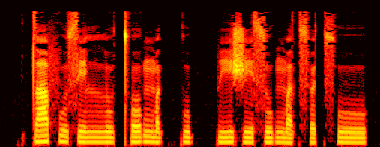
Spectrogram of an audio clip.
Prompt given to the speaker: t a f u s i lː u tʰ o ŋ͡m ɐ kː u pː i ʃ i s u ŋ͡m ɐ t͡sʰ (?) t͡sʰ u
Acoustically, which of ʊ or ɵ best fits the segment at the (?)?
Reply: ɵ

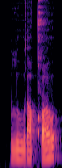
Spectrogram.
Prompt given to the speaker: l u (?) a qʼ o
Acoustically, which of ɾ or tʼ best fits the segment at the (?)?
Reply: ɾ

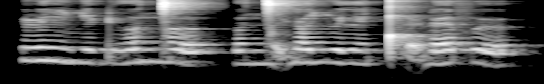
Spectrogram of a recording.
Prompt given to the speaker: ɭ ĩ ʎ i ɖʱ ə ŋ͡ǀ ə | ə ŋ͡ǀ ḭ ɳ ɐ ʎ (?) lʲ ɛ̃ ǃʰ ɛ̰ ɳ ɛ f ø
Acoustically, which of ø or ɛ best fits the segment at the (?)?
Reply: ø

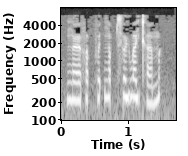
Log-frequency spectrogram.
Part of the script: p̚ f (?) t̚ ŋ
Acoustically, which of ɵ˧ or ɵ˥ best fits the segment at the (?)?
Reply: ɵ˧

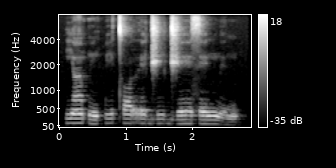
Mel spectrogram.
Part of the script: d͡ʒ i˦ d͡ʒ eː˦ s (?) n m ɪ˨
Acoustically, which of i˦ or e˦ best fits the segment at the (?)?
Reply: e˦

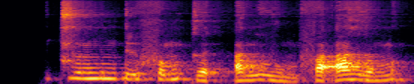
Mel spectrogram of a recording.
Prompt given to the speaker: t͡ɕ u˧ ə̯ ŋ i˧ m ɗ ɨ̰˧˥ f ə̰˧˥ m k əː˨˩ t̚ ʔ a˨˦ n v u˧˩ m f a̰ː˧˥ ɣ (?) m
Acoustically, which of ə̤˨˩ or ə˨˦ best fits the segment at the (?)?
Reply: ə˨˦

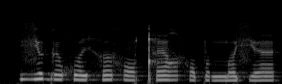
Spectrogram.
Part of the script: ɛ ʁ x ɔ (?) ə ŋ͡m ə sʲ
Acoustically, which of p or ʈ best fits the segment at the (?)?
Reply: p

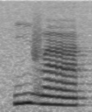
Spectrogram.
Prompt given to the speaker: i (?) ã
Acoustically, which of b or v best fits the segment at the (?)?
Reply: v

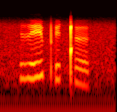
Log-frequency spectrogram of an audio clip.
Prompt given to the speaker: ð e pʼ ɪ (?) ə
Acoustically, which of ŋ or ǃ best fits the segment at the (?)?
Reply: ǃ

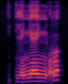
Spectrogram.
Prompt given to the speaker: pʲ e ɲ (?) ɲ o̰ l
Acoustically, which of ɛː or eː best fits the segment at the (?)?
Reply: eː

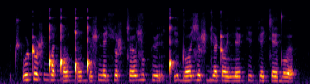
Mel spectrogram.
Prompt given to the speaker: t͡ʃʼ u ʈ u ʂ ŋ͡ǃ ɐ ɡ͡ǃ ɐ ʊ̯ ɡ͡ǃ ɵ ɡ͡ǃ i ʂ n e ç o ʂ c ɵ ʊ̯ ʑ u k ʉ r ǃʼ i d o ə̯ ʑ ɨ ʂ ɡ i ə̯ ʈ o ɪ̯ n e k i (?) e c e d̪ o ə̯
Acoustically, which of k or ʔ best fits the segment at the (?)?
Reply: k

